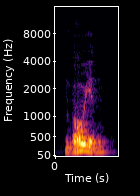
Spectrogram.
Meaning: 1. to be hot 2. to heat (up)
- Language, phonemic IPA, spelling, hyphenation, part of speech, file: Dutch, /ˈbrui̯ə(n)/, broeien, broei‧en, verb, Nl-broeien.ogg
